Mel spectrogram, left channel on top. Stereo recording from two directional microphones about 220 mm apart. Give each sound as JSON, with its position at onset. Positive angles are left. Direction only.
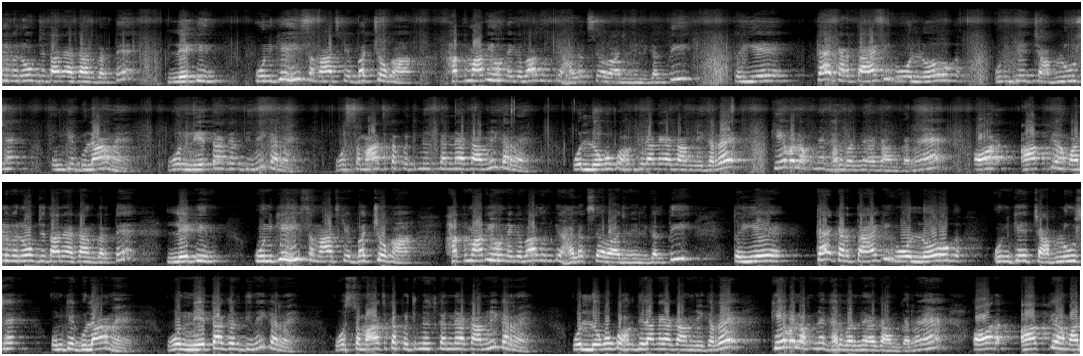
{"t": 0.1, "sound": "a woman's voice", "side_deg": -45}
